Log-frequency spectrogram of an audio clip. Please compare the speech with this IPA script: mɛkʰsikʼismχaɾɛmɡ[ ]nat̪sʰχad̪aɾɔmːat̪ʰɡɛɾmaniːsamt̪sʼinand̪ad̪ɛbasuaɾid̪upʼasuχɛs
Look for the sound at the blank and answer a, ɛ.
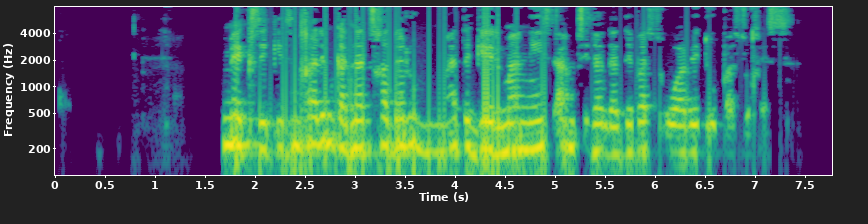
a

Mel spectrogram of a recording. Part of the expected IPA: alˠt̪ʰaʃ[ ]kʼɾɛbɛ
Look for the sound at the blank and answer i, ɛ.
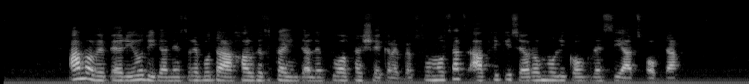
ɛ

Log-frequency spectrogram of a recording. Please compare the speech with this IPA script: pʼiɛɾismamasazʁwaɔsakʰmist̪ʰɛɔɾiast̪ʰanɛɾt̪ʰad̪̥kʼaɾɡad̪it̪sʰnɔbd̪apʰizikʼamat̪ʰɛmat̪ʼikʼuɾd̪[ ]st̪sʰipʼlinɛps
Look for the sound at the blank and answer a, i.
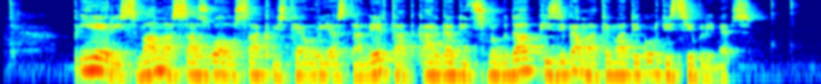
i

